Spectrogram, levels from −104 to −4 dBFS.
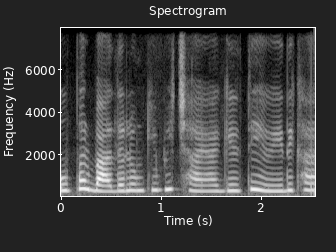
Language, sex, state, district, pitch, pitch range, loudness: Hindi, female, Uttar Pradesh, Muzaffarnagar, 300 Hz, 280-325 Hz, -18 LUFS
